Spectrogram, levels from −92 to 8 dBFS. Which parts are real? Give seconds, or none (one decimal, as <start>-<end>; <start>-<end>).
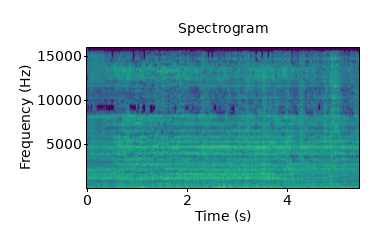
0.9-2.0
